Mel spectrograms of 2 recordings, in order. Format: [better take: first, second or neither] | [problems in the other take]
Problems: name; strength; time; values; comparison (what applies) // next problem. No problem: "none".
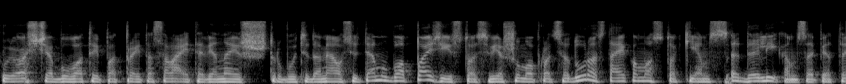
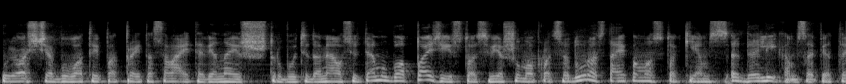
first | noise reduction (neural separator model SepFormer DNS4)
